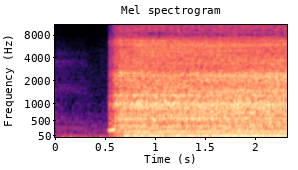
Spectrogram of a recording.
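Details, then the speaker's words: VAZ 2109 with 1.3 petrol carbureted engine, after fixing hunting idle and jerking on overrun (neighbor suggested checking plugs): fires up and settles straight into a smooth, steady idle with no hunting; normal. "ну от в принципі все машина робить не плаває нічого"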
